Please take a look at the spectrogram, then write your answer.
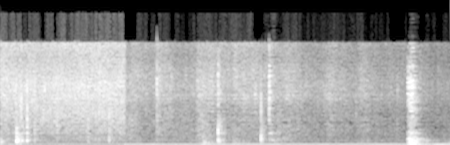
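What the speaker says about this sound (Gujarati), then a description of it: "અને હવે મેથી નાખી દઈશું એની અંદર આપણે" Fenugreek leaves sizzle steadily in hot oil tempered with cumin, asafoetida and turmeric, with a low hum underneath and several sharp scraping stirs of a spoon in the pan, close and alone.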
